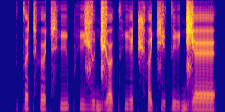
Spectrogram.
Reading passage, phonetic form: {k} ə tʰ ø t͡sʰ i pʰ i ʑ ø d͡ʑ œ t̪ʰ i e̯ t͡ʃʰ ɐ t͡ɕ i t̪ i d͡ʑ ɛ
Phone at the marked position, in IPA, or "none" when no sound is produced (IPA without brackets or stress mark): t̪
